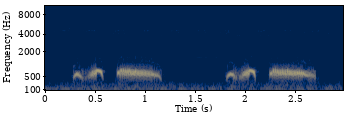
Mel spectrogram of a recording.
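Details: Spotted dove used in decoy luring, delivering two close phrases: a quick rising double note, then a long low mellow coo, with a continuous faint high whine behind.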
